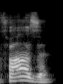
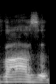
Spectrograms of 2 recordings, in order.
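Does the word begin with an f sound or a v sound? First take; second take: f sound; v sound. First: The word begins with an f sound. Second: The word begins with a v sound. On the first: The speaker calls it wrong. "pronunciam "fasa", querendo dizer vaza" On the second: The speaker calls it right. "querendo dizer vaza"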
